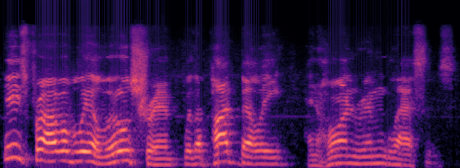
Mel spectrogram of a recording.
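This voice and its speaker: An actor playing a reluctant, argumentative husband in a comic stage sketch, sarcastic and exasperated. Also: male voice, fairly high pitch, animated, unhurried, muffled recording. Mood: contrary. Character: reluctant, grumpy, argumentative husband at couples counseling. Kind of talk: comic readers theater sketch.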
